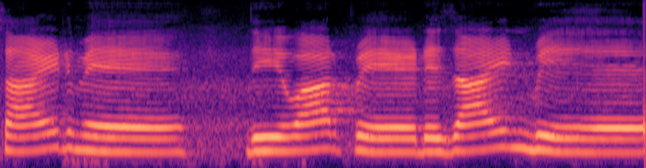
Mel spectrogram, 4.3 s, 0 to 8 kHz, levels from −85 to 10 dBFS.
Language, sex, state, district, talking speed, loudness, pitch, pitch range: Hindi, female, Rajasthan, Jaipur, 95 wpm, -13 LUFS, 215 Hz, 200-225 Hz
